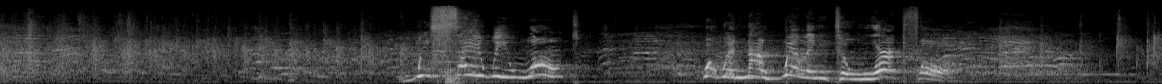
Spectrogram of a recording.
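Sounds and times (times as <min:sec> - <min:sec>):
audience clapping: 0:00.0 - 0:04.7, 0:09.9 - 0:11.6
faint crowd voices: 0:00.0 - 0:11.6
speech: 0:04.0 - 0:05.8, 0:07.0 - 0:09.7.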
